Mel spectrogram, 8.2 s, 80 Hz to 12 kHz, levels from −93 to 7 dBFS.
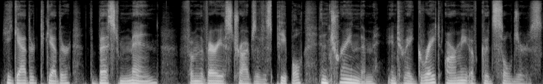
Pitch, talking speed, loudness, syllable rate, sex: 105 Hz, 170 wpm, -20 LUFS, 4.9 syllables/s, male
